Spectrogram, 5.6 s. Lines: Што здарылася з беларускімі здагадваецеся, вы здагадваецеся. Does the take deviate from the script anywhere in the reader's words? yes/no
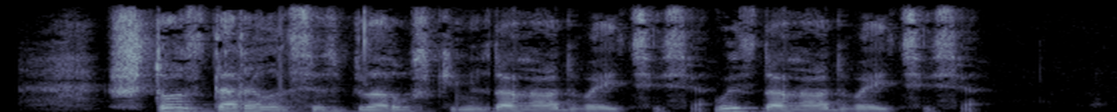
no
